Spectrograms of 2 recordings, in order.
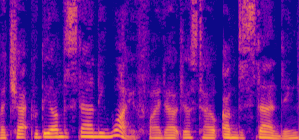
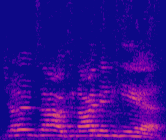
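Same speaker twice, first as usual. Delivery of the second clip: from another room; 7 semitones higher, 16 dB quieter, slower than usual. Acted. Answering quietly from another room.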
